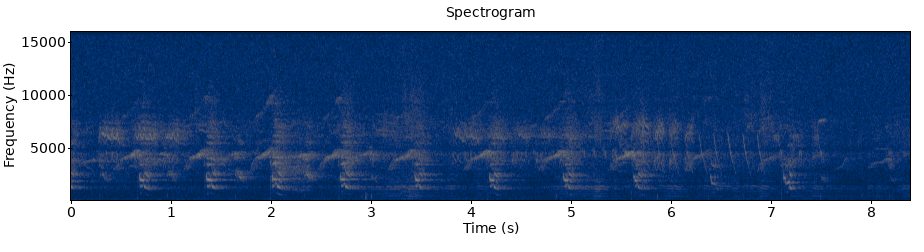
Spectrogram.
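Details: Nest-camera recording of Golden Eagle chicks near a military training field in Northern Estonia; the younger one begs while the female feeds the elder, giving a long run of shrill falling peeps, about one every 0.7 seconds, fading toward the end.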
